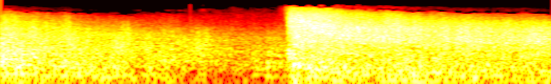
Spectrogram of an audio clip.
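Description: Loud booming crash sound effects with a thunder-like rumble. The first fades out over the opening two seconds, then a second sudden crash hits about two seconds in and slowly dies away.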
